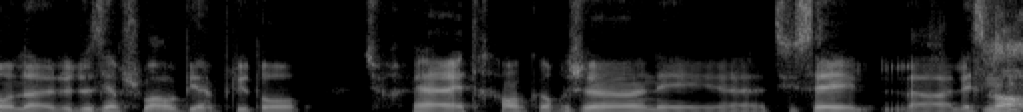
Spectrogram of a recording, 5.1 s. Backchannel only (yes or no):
no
